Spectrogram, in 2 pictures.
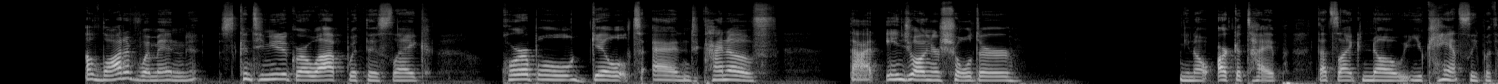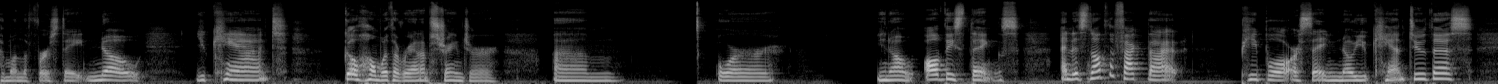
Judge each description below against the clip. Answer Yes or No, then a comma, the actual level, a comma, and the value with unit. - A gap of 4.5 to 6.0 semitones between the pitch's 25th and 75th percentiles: No, average, 3.1 semitones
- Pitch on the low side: No, high, 190 Hz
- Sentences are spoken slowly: Yes, slow, 130 wpm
